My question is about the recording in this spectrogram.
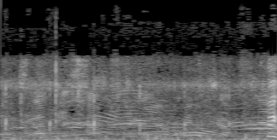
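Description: Spectators chattering in the stands, several voices overlapping with no single one standing out.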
